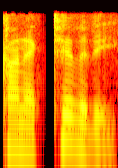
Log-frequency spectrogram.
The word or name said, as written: connectivity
